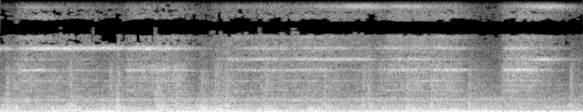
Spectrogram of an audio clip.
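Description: Diesel passenger train running past on a curve, its wheels squealing in steady high tones over the low rumble of the engine and running gear.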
